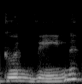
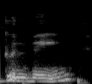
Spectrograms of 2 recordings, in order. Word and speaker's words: Gunveen: My name is Gunveen, and that's the right way to pronounce it. It's Gunveen, and I was born in New Delhi, India.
